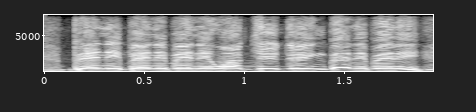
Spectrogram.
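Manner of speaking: a teacher scolding a sleeping pupil; upset teacher calling. Retold or imitated. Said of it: "very upset".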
